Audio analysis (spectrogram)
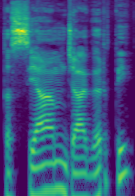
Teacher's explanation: So this is the anusvara sandhi. The padanta makara is changing into anusvara.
